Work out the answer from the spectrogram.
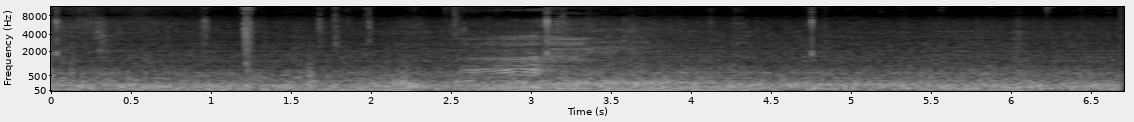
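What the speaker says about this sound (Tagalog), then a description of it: "Ayan guys, traffic pa rin, mahaba talaga." Cars idle and creep along in a long traffic jam on the road from Batangas to Taguig, a steady close engine and road rumble with a few faint clicks and a brief rising whine.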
